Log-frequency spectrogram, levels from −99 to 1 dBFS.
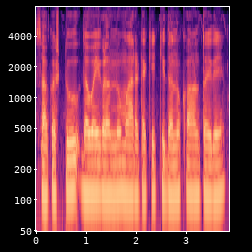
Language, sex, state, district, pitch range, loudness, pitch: Kannada, male, Karnataka, Bidar, 110-115 Hz, -17 LUFS, 115 Hz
